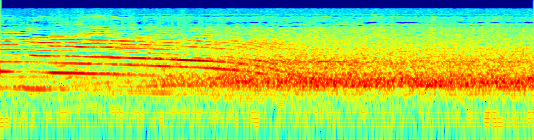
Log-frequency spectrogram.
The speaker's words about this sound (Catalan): Se sent mogollon de gent, eh?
